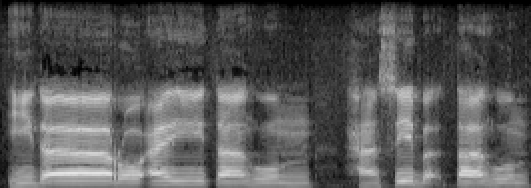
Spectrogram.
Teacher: Ra'aita, ada ya sukun, dibaca "ra'aitahum". Mim sukun bertemu dengan ha, dibaca sebagai izhar syafawi, jelas, jangan menasalkan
